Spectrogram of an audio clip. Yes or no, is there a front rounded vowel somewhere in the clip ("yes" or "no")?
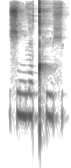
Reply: yes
